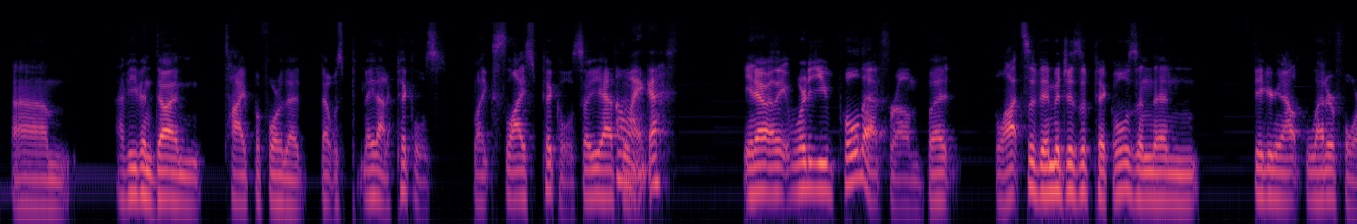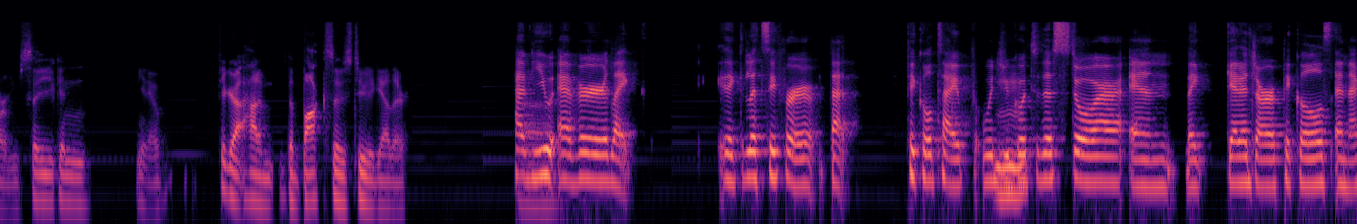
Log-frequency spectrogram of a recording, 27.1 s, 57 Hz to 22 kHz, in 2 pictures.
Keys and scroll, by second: 24.5 z, 25.9 a.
